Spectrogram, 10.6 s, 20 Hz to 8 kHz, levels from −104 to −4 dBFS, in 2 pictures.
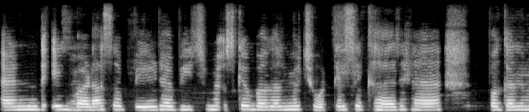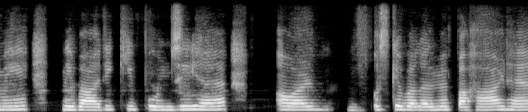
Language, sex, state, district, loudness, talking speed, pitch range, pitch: Hindi, female, Bihar, Jamui, -18 LUFS, 155 wpm, 220-235 Hz, 225 Hz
